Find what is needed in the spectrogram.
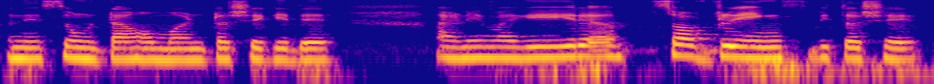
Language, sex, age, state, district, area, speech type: Goan Konkani, female, 30-45, Goa, Quepem, rural, spontaneous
